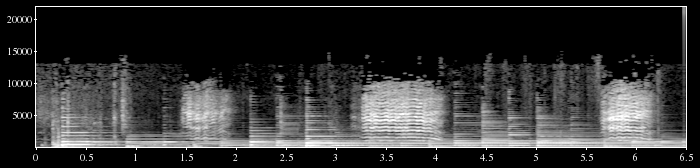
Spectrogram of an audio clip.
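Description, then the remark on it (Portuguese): A herd of goats bleats nonstop, many wavering cries overlapping into a loud chorus, with some voices rising above the rest and no talking; nearly the whole herd stands in front of the pens and stalls in a village at the end of the afternoon. “Até ao final da tarde, as cabras, quase todo o rebanho, estacionam em frente aos currais e às cortes.”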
